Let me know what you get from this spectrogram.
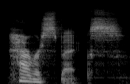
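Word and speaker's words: haruspex: It is Haruspecs. See, now even I'm questioning how to say it because it's one of those words that I've only ever seen written down. I've never actually heard anyone. Haruspecs. An emphasis on the r specifically, not Haruspecs.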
